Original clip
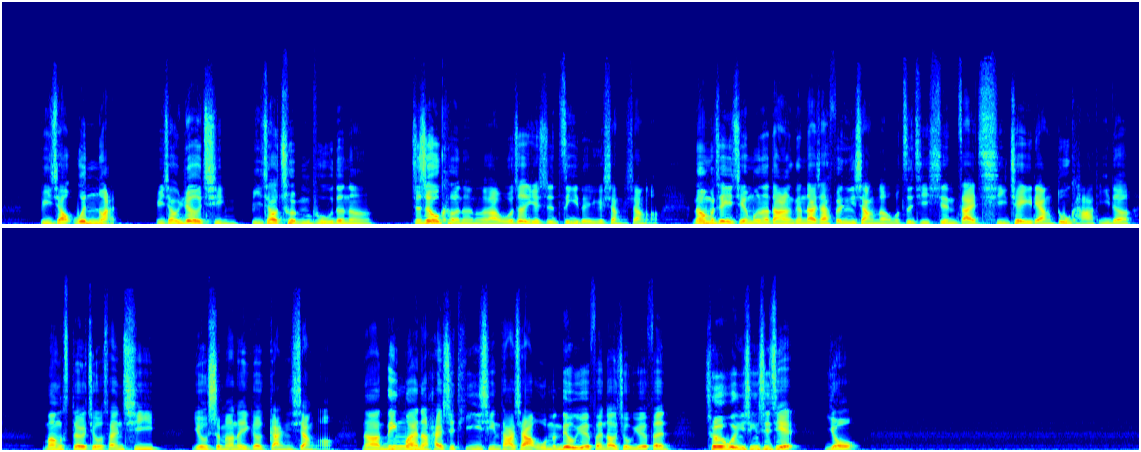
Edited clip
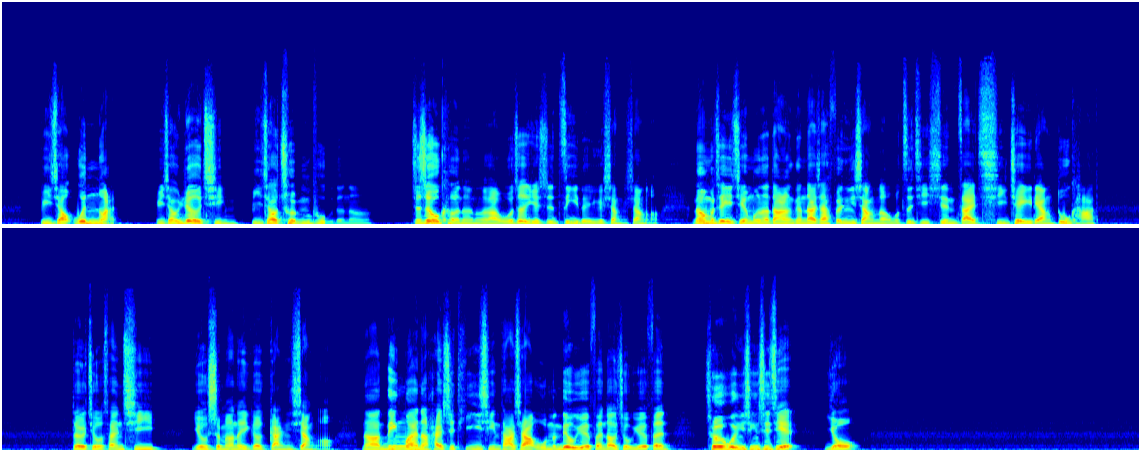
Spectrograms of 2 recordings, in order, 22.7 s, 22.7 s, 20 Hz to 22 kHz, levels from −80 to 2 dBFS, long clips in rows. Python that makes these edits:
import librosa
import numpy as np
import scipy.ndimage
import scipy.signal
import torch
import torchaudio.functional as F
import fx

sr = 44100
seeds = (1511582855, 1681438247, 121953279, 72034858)

y = fx.edit(x, sr, fx.fade_in_from(start_s=3.23, length_s=0.92, curve='qua', floor_db=-19.5),
    fx.room_tone_fill(start_s=10.96, length_s=1.12), tone=tone)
